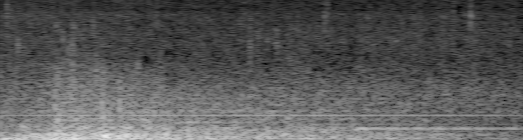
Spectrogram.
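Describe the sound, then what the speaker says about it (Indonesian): Steady rain pours down while a low, rolling thunder rumble swells early and slowly fades, with a faint tonal hum creeping in toward the end. "Suara hujan sekarang sedikit redam"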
